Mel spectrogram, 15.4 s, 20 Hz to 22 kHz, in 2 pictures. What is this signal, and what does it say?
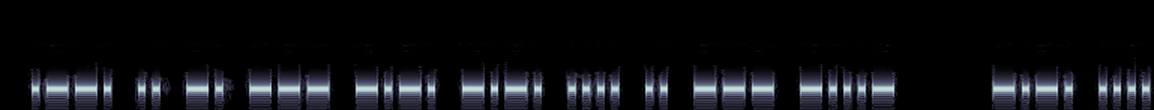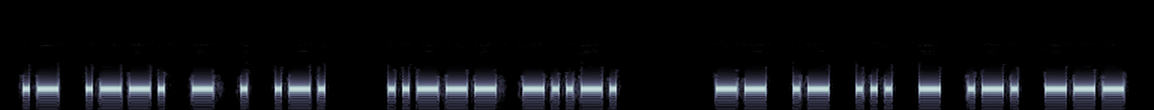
Morse code, heard as a keyed tone, about 25 wpm, 700 Hz. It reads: PINOCCHIO<BT> CHAPTER 2/ MASTRO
